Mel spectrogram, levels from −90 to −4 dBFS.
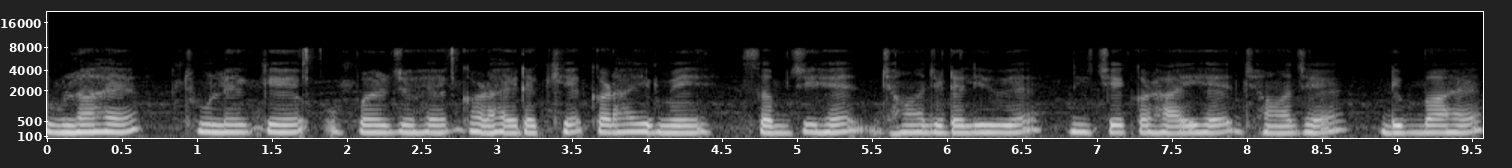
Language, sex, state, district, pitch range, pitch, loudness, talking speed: Hindi, female, Uttar Pradesh, Deoria, 185-200 Hz, 190 Hz, -30 LUFS, 155 wpm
